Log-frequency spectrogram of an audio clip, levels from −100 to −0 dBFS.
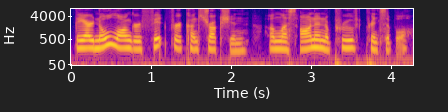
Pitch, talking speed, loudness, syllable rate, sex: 220 Hz, 170 wpm, -17 LUFS, 5.5 syllables/s, female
